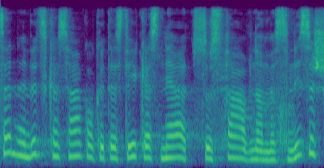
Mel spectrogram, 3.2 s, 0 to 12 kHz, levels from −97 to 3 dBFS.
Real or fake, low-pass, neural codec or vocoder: fake; 9.9 kHz; autoencoder, 22.05 kHz, a latent of 192 numbers a frame, VITS, trained on one speaker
